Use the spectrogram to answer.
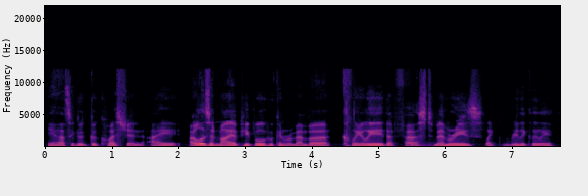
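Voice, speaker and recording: A young man from Australia, a podcast guest, talking in a relaxed, thoughtful way with lots of fillers and hedges. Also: medium pitch, moderate pace, few pauses, slight background noise. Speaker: podcast guest, app founder. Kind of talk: casual interview conversation.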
